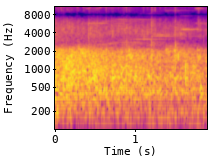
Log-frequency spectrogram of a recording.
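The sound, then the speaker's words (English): Audience applause: steady, dense clapping that stays faint and even throughout. “Give Michael a round of applause.”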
